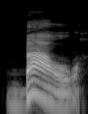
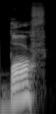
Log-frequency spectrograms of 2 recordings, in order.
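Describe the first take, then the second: First: The word ends with an ow sound. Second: The word ends with an f sound. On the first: The speaker calls it right. "c'est ow" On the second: The speaker calls it wrong. "Ni c'est pas pla, plof ou bien bof"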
